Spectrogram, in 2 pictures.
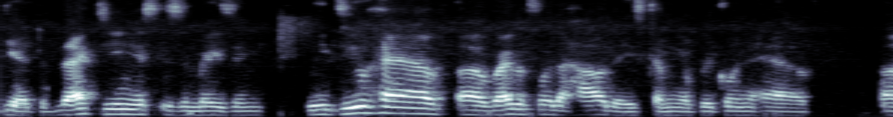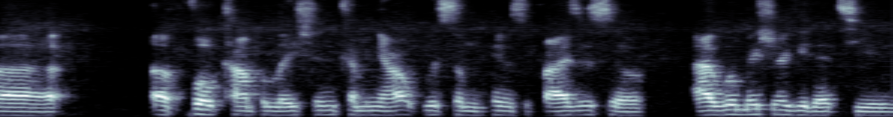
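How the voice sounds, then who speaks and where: Husky low-voiced man from Guyana. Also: steady tone, brisk, darkish tone, low-quality recording. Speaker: musician guest. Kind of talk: casual interview chat.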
